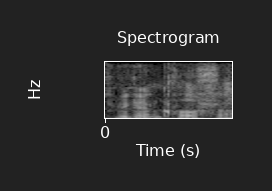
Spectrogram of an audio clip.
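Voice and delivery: ordinary delivery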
